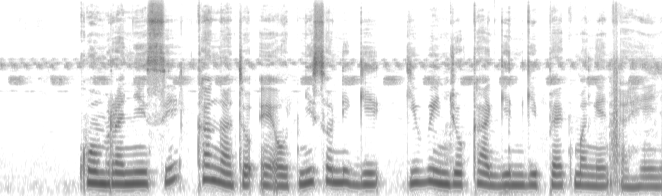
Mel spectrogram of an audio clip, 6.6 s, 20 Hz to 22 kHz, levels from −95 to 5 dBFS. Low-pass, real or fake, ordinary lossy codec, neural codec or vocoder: none; real; none; none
